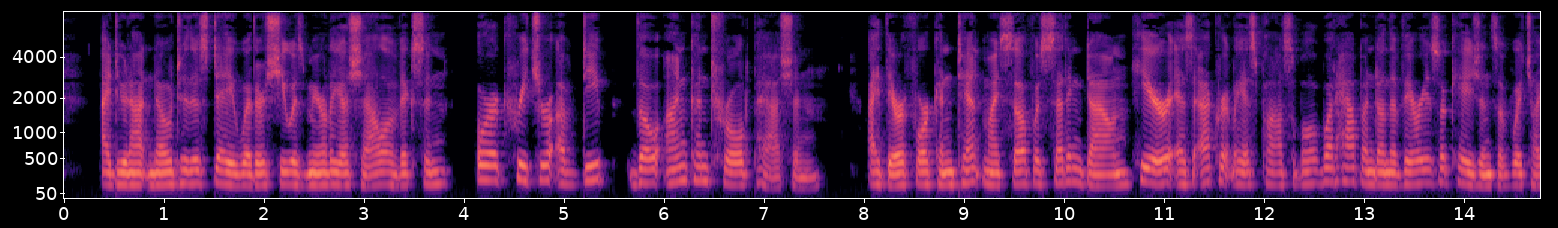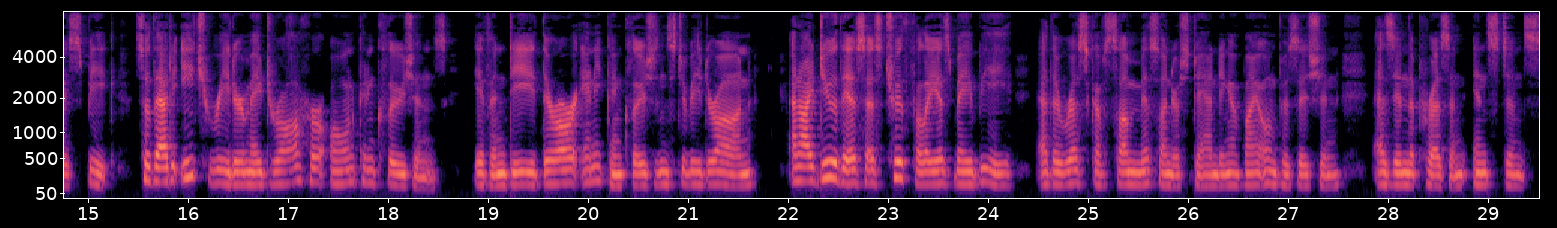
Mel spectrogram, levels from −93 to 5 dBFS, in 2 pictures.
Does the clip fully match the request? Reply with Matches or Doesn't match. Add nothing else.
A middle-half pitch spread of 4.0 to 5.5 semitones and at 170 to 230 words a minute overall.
Doesn't match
